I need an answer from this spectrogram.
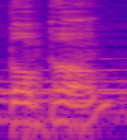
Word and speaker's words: Bourbeau: The emphasis falls on the last syllable. Bobo.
